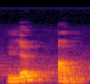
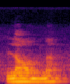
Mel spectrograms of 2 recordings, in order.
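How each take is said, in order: First: The e of le is pronounced before homme. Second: The e is dropped, l joined directly to homme. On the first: The speaker calls it wrong. "je dois faire euh, élision" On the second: The speaker calls it right. "J'enlève le e et je mets à la place l'apostrophe et ça devient l'homme"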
